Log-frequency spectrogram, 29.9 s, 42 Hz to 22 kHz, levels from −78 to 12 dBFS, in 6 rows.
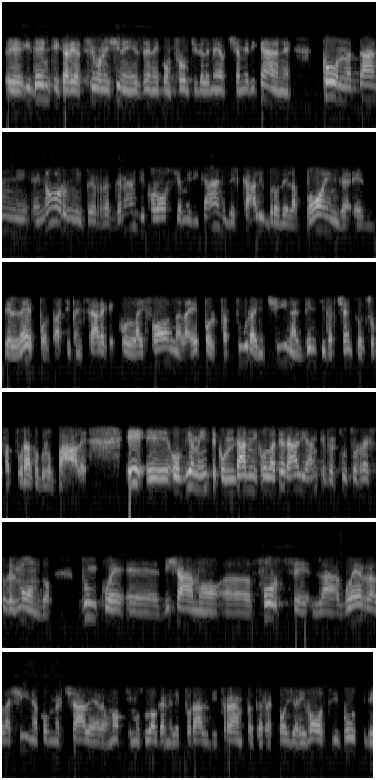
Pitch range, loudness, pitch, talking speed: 135-185 Hz, -28 LUFS, 150 Hz, 150 wpm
